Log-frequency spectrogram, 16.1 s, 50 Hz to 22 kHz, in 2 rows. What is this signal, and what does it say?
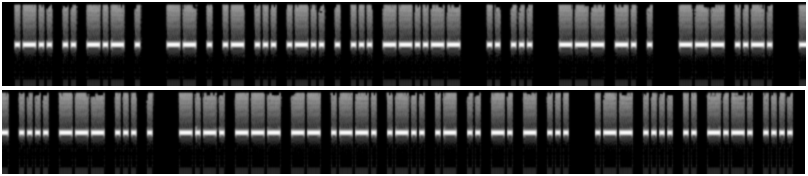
Morse code, heard as a keyed tone, about 30 wpm, 1000 Hz. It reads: LIKE MEASLES, IS ONE OF THOSE COMPLAINTS WHICH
